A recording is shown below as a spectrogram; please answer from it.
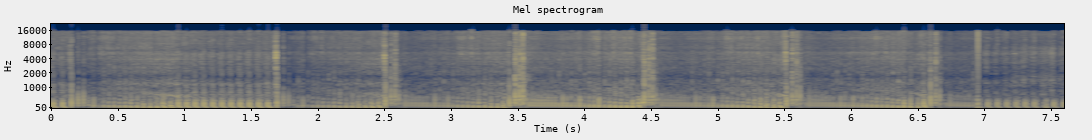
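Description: A 701 motorcycle fitted with an Akrapovič exhaust and its dB killer removed revs hard and close. It gives about six throaty, crackling rev bursts with sharp drops between them, loud and alone.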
